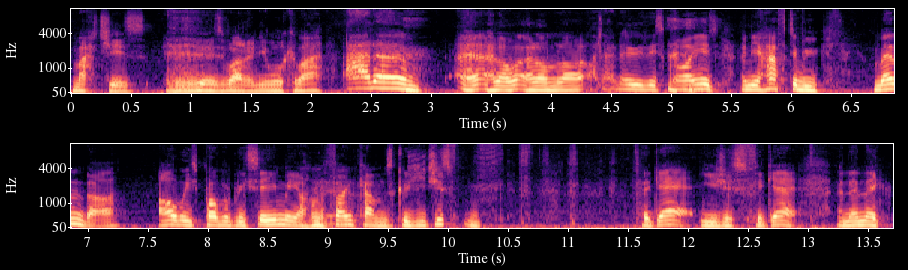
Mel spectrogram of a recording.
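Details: Stuttering in an adult man who stammers, giving a talk on stammering.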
